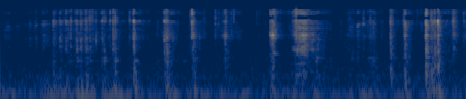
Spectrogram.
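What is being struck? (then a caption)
Laundry bar soap scraped with a knife blade. A solid tan bar of laundry soap, held in the hand, is scraped with a utility knife blade over a pile of soap crumbs. About thirteen short, dry, bright scraping strokes come at an uneven pace, with crisp, crackly shaving noise and almost no low end. The strokes are quiet and stop at once without ringing.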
